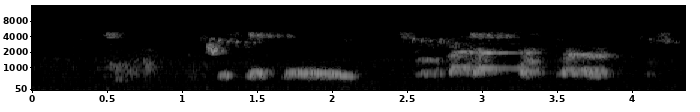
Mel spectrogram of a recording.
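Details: Spotted dove decoy cooing to call new wild birds, heard at a distance over background hiss, with higher chirping notes from other birds mixed in.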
